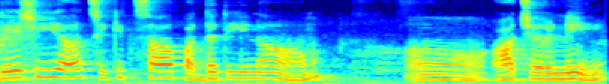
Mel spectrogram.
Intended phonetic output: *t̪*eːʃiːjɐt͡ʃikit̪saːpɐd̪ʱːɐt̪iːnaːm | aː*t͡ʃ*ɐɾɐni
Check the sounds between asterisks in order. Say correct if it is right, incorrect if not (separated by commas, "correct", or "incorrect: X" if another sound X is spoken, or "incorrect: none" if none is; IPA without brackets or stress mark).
incorrect: d̪, correct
